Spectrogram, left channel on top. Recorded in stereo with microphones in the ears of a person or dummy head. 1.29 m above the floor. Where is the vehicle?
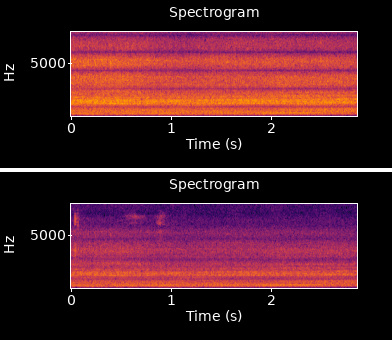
75° left (ahead or behind).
